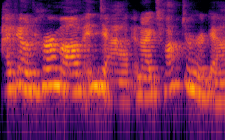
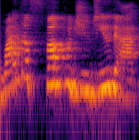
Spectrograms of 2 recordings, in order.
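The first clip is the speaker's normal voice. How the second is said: mock yelling, acted out; 2 semitones higher than usual. Retelling the moment she confronted the man who hurt her, retelling yelling at him. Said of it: "I'm yelling at him".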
